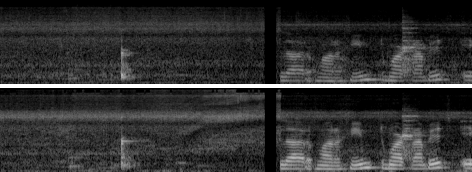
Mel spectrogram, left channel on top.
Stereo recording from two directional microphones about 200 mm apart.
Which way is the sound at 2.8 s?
40° right (ahead or behind).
